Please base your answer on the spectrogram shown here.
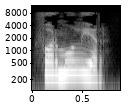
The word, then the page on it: formulir: indonesian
